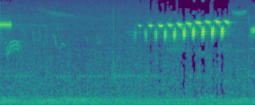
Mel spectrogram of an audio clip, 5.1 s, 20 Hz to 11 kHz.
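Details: A Yellowhammer singing in the town of Wittlich in 2019: a quick run of about a dozen thin, high, repeated notes, then a drawn-out higher note; the next phrase starts as it ends.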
